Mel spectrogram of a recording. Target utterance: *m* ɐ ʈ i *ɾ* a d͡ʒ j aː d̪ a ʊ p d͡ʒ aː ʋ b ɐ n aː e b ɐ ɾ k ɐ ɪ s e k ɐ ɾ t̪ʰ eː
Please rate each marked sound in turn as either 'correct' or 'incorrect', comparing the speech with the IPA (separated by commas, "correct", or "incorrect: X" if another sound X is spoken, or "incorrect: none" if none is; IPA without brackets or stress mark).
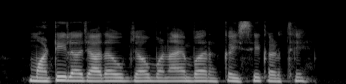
correct, incorrect: l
